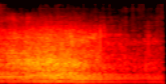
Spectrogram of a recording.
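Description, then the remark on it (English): A car engine drones past, swelling to a loud rumble with a steady low hum, then fading as it moves away. No voices. “Listen. Car coming.”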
